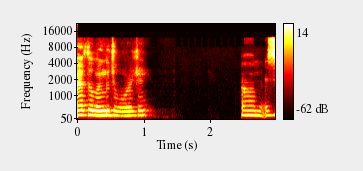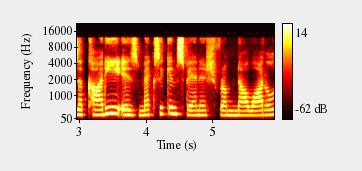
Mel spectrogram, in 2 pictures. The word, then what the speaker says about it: zacate: Your word is zakati, sakati.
